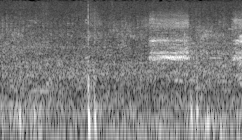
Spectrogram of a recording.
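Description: A football kicked once, a sharp thud about a second in, as a penalty is struck. Near the end a short, steady high call or whistle sounds over a low outdoor rumble.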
